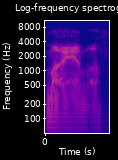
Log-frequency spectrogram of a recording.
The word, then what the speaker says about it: Miami: And it's Miami, Oklahoma.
